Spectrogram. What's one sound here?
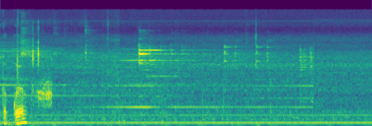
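Short electronic chimes ring out and fade.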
